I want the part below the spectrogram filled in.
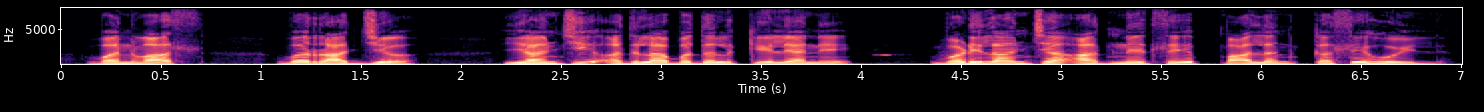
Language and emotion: Marathi, neutral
